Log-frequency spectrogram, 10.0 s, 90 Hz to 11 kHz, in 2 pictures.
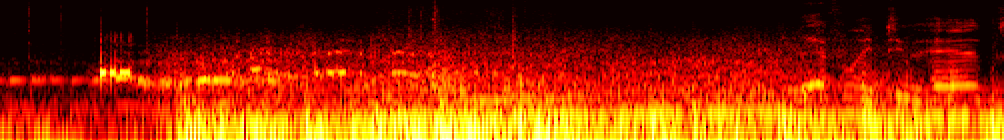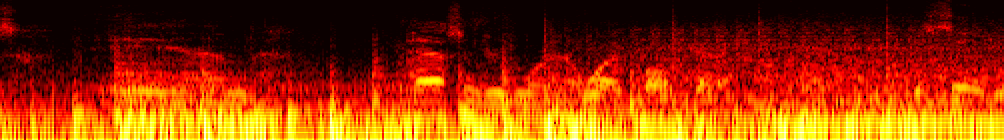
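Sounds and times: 
brief car tire squeal: 0:00.5 - 0:02.6
car engine revving loudly and pulling away: 0:00.5 - 0:10.0
speech: 0:07.2 - 0:10.0.

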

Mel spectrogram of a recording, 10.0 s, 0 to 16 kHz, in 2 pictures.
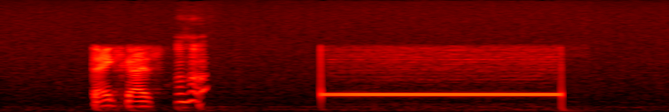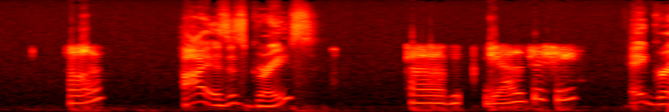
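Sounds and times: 
speech: 0:00.7 - 0:01.6, 0:05.6 - 0:07.4, 0:08.1 - 0:10.0
telephone dial tone while placing a call: 0:02.4 - 0:04.2.

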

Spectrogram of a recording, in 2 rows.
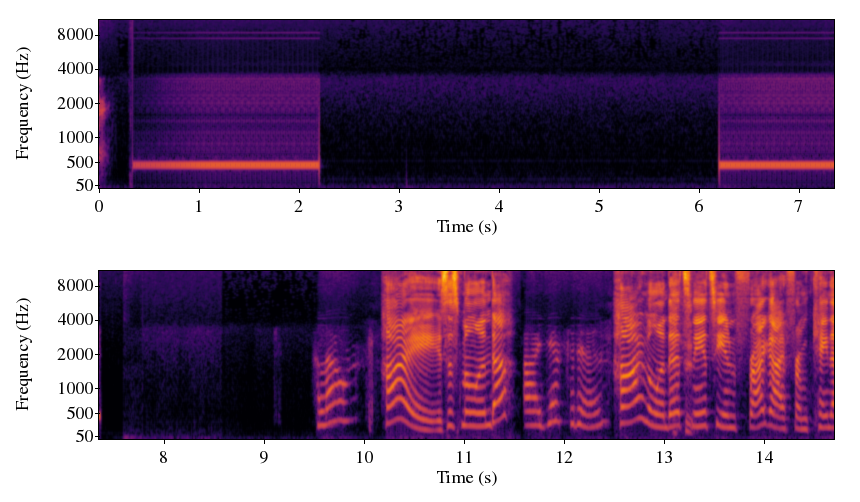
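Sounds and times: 
phone line ringback tone: 0:00.4 - 0:02.2, 0:06.2 - 0:07.4
speech: 0:10.5 - 0:14.6.

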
